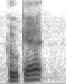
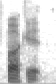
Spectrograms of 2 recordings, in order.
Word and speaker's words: Phuket: Oh yeah, you said Phuket. That's the right way to say it. – Mm-hmm. I don't know. – I always thought it was fuck it.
